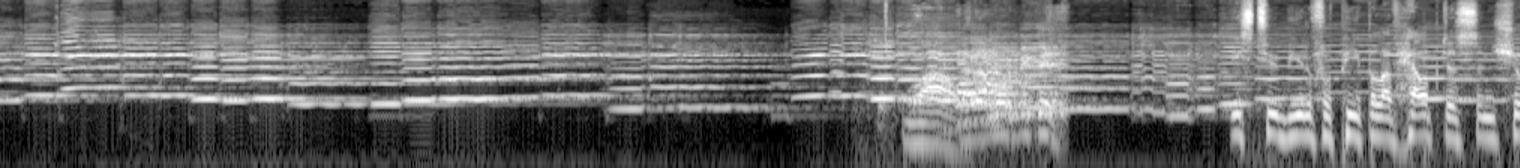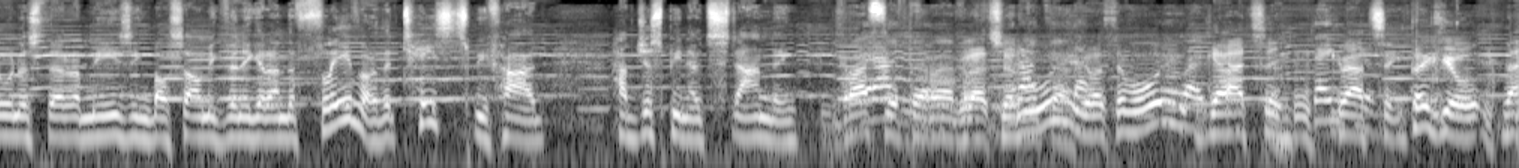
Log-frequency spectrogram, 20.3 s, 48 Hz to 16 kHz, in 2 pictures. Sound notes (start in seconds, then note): 0.3 airy violin music; 7.3 airy violin music; 16.1 speaking Italian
